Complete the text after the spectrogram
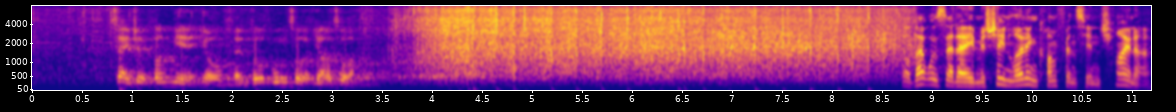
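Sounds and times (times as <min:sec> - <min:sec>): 
speech: 0:00.8 - 0:03.6, 0:08.7 - 0:11.1
spontaneous applause at a conference: 0:03.6 - 0:09.1.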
